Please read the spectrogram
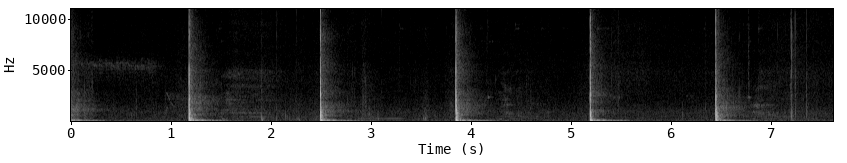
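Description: A small Hultafors hunters axe chopping into a tree trunk: six sharp strikes about 1.3 s apart, each with a short thud. These are the last blows of the felling cut, finishing a tree that is nearly through.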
